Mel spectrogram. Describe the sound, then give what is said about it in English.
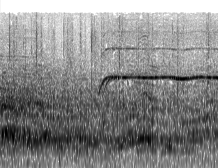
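A small local football crowd of a couple of hundred people cheers and claps a goal scored from a free kick, a steady, modest roar of voices and applause, with a thin high whistling tone joining halfway through. “I didn't hear much cheering. I know it's local football, but... There's a couple of hundred of us.”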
